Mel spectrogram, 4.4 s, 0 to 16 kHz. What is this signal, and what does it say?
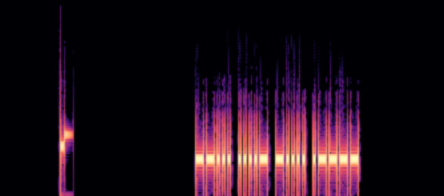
Morse code, heard as a keyed tone, about 44 wpm, 700 Hz. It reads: 7461
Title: Numbers - 4-Digit 45wpm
